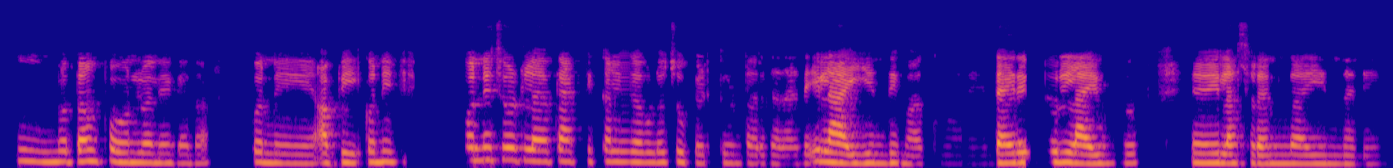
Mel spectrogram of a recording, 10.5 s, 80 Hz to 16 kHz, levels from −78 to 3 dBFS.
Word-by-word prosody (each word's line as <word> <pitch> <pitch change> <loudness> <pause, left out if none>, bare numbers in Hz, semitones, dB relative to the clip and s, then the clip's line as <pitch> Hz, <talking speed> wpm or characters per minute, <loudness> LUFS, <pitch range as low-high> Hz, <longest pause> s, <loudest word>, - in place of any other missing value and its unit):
హ్మ్, 235 -1 -4 0.2
మొత్తం 230 +1 +3
ఫోన్‌లోనే 210 -3 0
కదా! 190 0 -9 0.4
కొన్ని 200 -2 -1 0.3
అవి 200 +1 0 0.2
కొన్ని, 220 +1 +2 0.6
కొన్ని 265 0 +2
చోట్ల 260 -2 +2 0.2
ప్రాక్టికల్‌గా 230 -1 -2
కూడా 210 0 -3
చూపెడుతూ 200 -2 -7
ఉంటారు 190 -1 -9
కదండి. 175 +1 -8
ఇలా 215 -2 +7
అయింది 195 +1 -1
మాకు 175 0 -12 0.5
డైరెక్ట్ 210 +2 +3 0.2
లైవ్ 190 0 +5 0.8
ఇలా 195 -1 +4
సడెన్‌గా 190 0 0
అయింది 185 0 -5
అని. 175 0 -18
200 Hz, 130 wpm, -24 LUFS, 190-220 Hz, 0.8 s, ఇలా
